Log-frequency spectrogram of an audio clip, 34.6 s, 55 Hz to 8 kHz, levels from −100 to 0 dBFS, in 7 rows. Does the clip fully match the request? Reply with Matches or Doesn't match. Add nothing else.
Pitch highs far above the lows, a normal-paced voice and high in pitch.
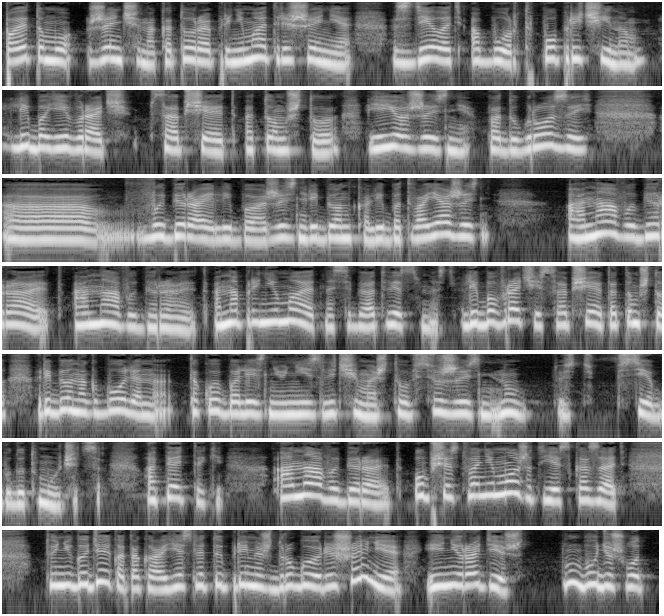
Doesn't match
